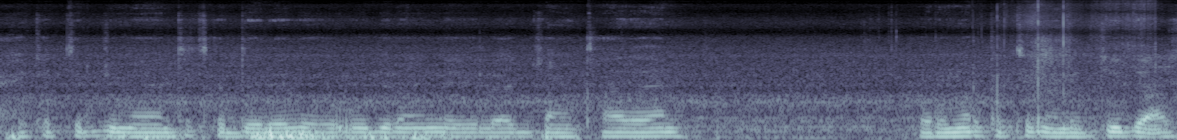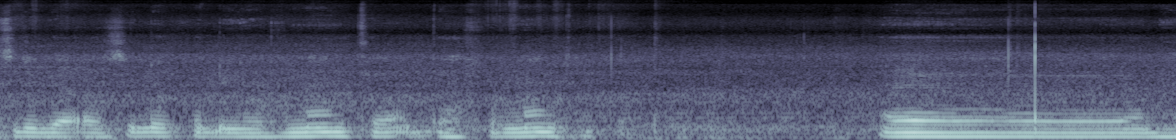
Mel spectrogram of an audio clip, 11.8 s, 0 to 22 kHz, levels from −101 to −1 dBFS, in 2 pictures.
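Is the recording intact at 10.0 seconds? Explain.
Yes, at 10.0 seconds the speech plays through intact, with no dropout, glitch or other fault to be heard at that point.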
